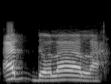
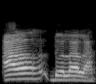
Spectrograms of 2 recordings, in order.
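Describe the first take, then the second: First: The L sound merges into a doubled D. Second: The L sound is pronounced clearly before D. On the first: The speaker calls it right. "tapi ad-dolalah" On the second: The speaker calls it wrong. "bukan al-dolalah"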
